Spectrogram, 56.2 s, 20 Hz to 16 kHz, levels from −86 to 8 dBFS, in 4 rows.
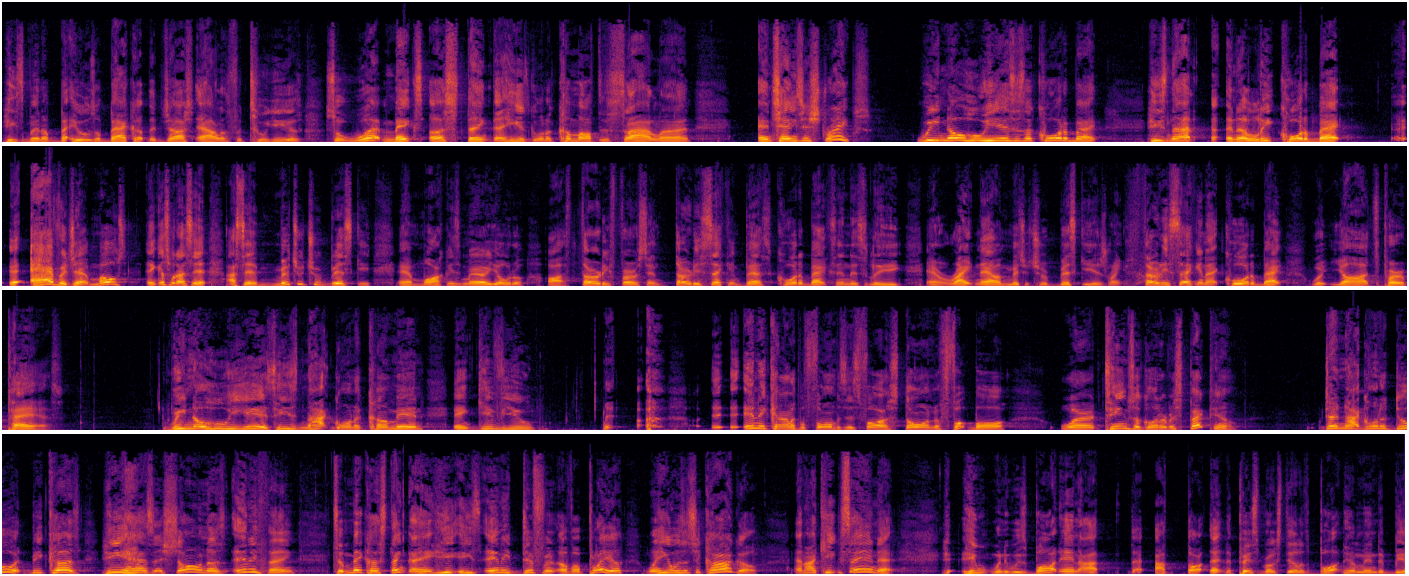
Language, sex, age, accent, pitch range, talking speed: English, male, 20-39, American, 150-230 Hz, 175 wpm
